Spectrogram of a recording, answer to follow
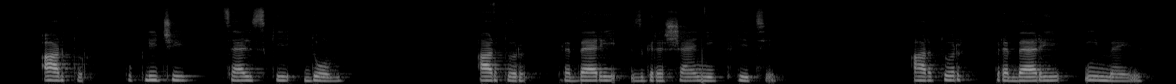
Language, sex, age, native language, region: Slovenian, female, 30-49, Slovenian, Savinja region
